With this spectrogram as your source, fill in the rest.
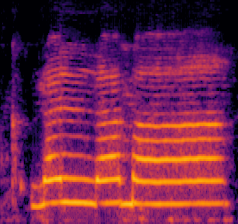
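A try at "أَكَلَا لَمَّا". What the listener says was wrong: So that was good, but you need to make the meme a nasal sound as well because it has a shadda. Yeah, a little bit longer. Aklalama.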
